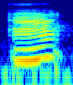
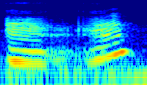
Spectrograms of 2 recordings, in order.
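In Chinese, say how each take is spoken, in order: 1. 音高一直保持高而平。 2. 音高先降到低，再升起来。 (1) "一声" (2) "三声"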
